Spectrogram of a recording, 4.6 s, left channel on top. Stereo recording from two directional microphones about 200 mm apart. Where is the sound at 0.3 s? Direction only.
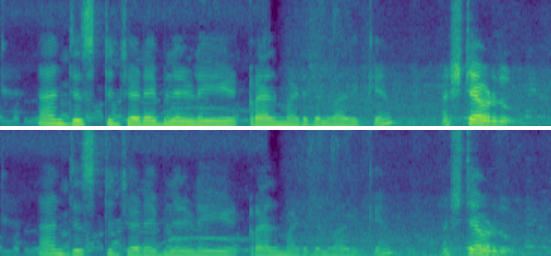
30° left (ahead or behind).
